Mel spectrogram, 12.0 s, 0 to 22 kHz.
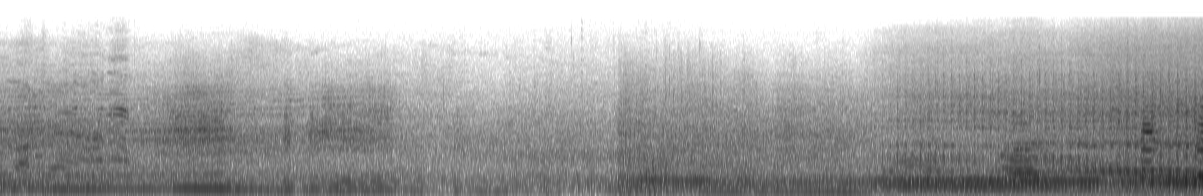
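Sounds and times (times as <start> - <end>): truck diesel engine running: 8.7 - 12.0.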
